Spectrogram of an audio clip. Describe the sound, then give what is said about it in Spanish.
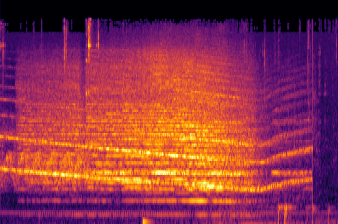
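A fire truck siren wails steadily, its harmonic tones gliding slightly downward as it passes, with a low engine rumble underneath and no talking. “No, pero esos son, los bomberos.”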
